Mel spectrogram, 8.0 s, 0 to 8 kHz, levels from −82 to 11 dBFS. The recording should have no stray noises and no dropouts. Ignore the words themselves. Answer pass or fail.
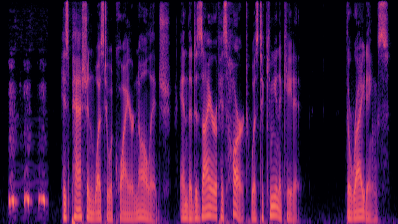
fail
